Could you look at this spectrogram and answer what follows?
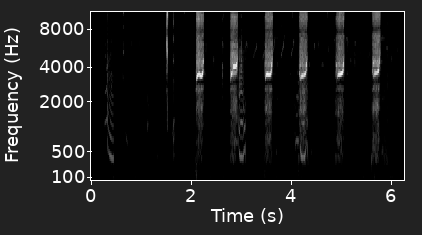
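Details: Francolin (teetar) calling: after a short descending whine, six loud, harsh, high-pitched notes repeat about every 0.7 seconds in a steady series. No other clear sounds.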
